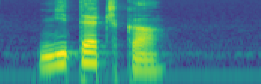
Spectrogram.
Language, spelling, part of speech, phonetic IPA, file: Polish, niteczka, noun, [ɲiˈtɛt͡ʃka], Pl-niteczka.ogg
